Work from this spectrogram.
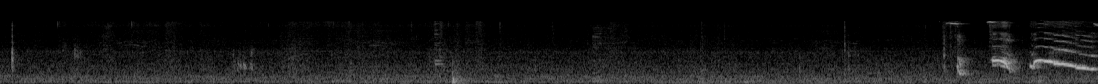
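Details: Litter of ten puppies aged six weeks, American Staffordshire terrier father, Border collie and German shorthaired pointer mother: mostly quiet room noise, then a burst of high, wavering whines and yips in the final two seconds.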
